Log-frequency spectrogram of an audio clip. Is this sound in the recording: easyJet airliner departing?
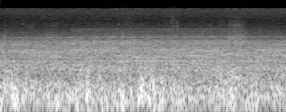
yes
